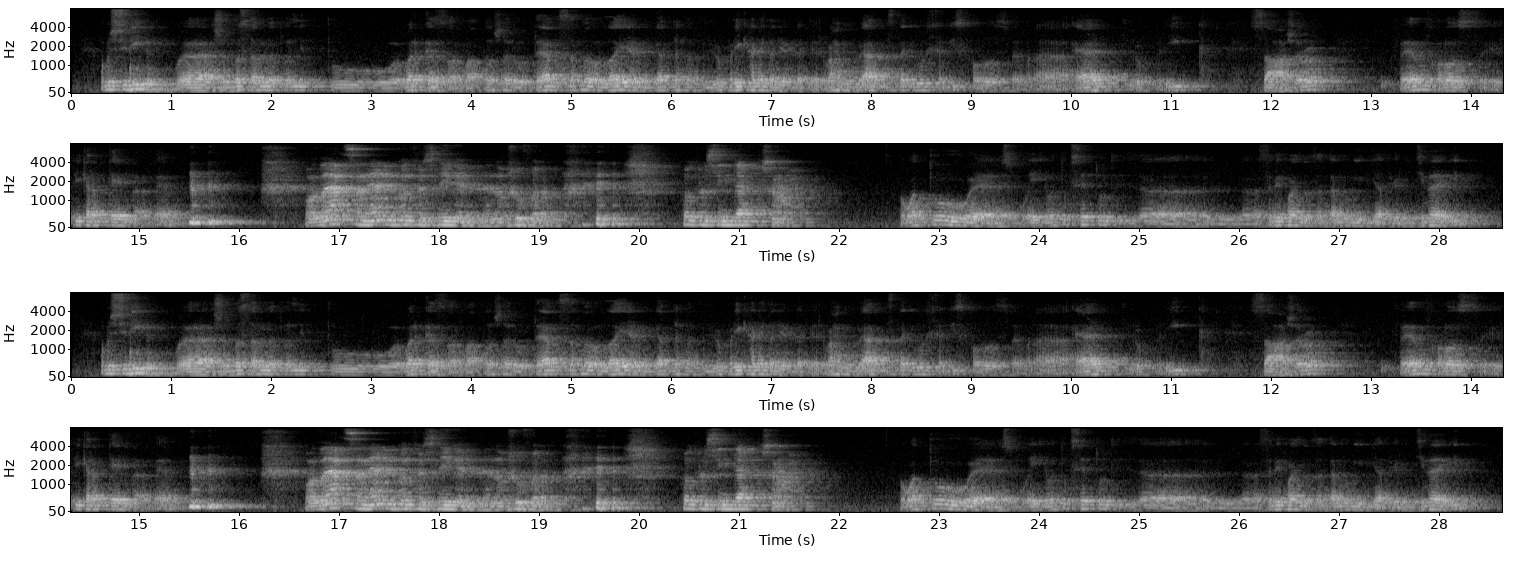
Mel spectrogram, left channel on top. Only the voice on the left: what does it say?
مش شديده ما عشان بس قبل ما تقول لي انتوا مركز 14 وبتاع بس احنا والله يعني بجد احنا في اليوروبا ليج حاجه تانية بجد يعني الواحد بيبقى قاعد مستني يوم الخميس خلاص فاهم انا قاعد يوروبا ليج الساعه 10 فاهم خلاص في كلام تاني بقى فاهم
هو انتوا آه، اسمه ايه لو انتوا كسبتوا ال- آه، السيمي فاينلز هتقابلوا مين يا فيورنتينا يا مين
